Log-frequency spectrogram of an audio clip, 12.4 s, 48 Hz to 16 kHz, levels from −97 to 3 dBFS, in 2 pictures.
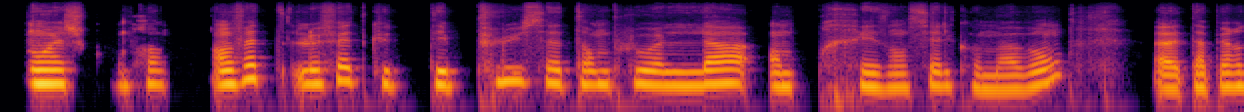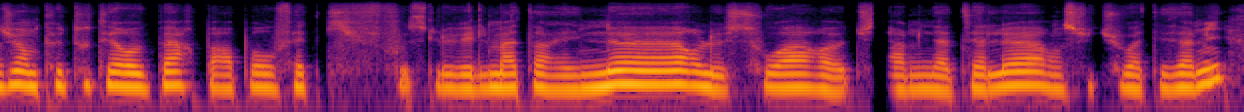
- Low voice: No, medium, 185 Hz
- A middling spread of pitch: Yes, average, 3.1 semitones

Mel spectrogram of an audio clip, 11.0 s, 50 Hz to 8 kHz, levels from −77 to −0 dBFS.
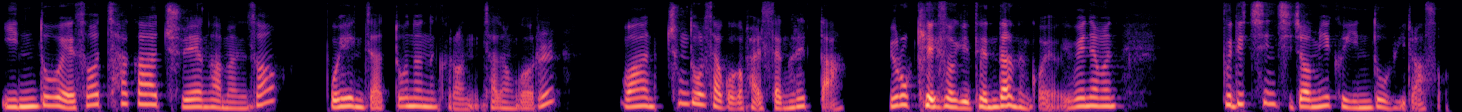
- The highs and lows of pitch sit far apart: No, average, 4.1 semitones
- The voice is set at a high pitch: Yes, high, 205 Hz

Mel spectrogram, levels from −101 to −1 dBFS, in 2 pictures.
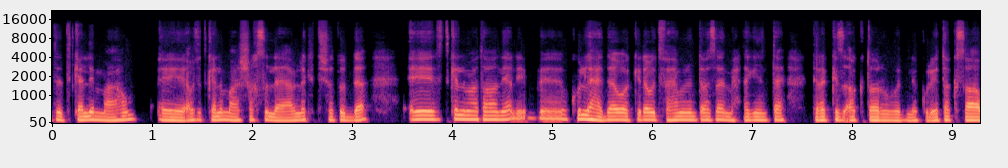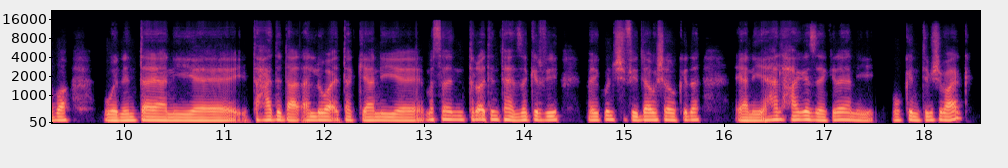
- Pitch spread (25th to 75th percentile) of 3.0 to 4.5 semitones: No, narrow, 2.4 semitones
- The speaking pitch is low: Yes, low, 120 Hz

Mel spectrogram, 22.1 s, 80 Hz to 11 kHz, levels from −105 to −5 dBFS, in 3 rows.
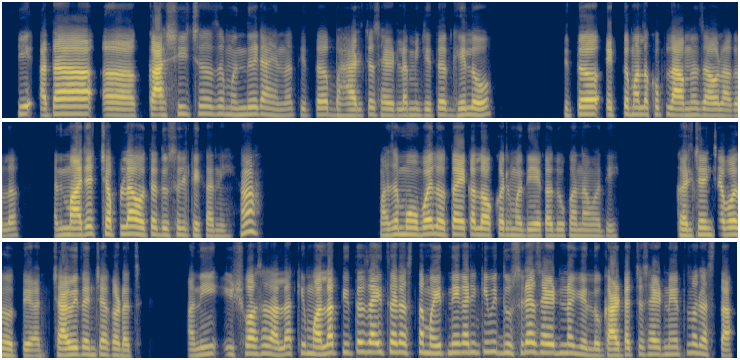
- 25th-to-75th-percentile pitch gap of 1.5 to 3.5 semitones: Yes, average, 3.2 semitones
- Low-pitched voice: No, medium, 185 Hz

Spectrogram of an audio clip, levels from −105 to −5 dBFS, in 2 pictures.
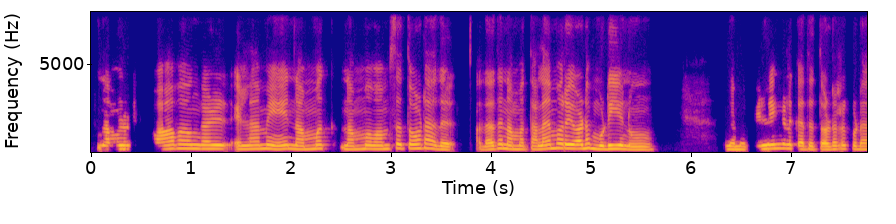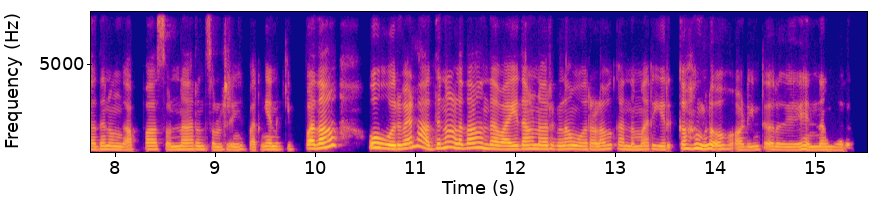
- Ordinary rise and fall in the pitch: Yes, average, 3.4 semitones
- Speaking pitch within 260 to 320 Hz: No, high, 200 Hz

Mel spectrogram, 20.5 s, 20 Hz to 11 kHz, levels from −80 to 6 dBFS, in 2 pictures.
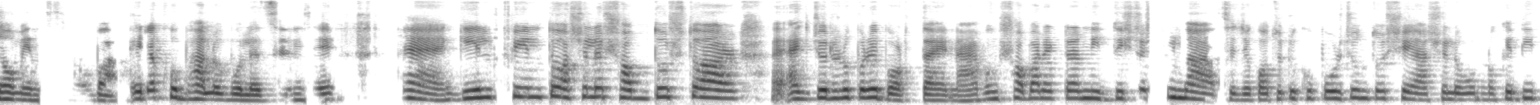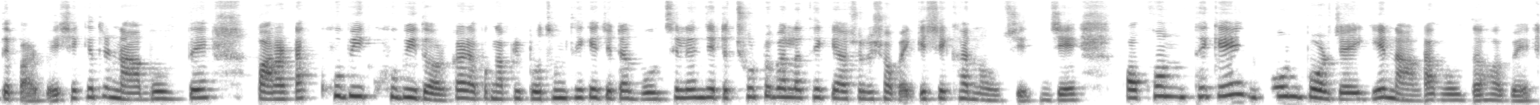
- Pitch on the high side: Yes, high, 230 Hz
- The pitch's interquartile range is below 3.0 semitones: No, average, 4.0 semitones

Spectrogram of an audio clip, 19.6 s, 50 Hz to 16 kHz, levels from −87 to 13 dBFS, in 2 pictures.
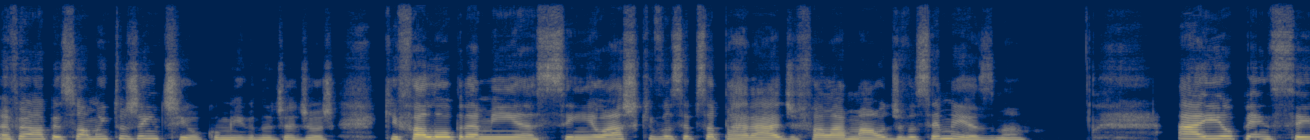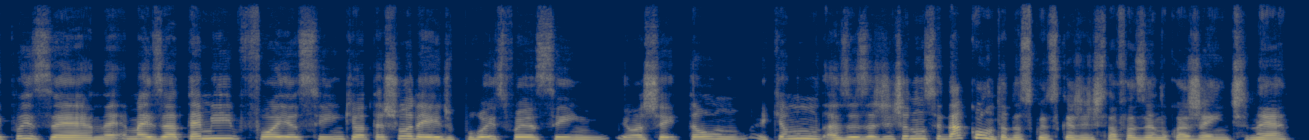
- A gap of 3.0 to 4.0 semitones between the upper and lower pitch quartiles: Yes, average, 3.3 semitones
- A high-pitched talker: Yes, high, 220 Hz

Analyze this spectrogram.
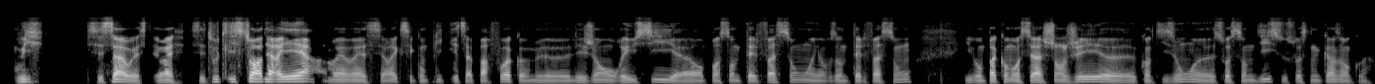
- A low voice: Yes, low, 100 Hz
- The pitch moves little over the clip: Yes, narrow, 2.0 semitones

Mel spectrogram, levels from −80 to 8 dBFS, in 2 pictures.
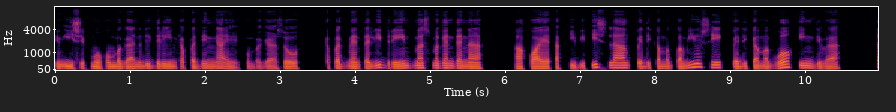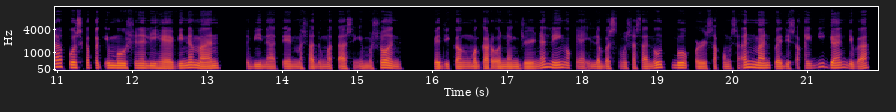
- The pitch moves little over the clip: No, average, 4.5 semitones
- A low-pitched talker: Yes, low, 115 Hz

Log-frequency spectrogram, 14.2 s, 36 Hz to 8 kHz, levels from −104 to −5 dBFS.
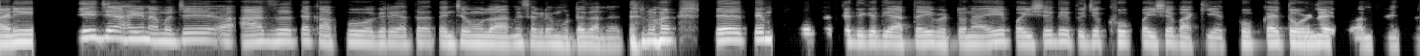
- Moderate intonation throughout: Yes, average, 3.0 semitones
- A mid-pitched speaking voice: No, low, 125 Hz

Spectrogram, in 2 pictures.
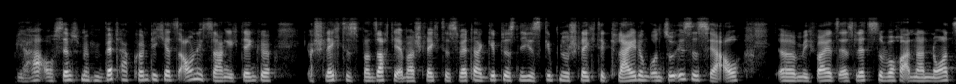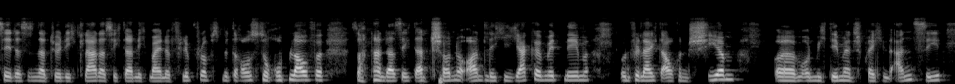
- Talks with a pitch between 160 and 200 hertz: Yes, medium, 185 Hz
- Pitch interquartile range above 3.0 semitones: No, narrow, 2.6 semitones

